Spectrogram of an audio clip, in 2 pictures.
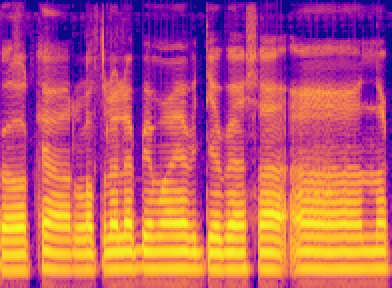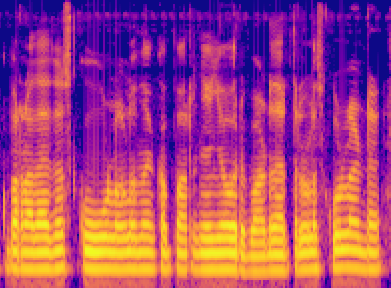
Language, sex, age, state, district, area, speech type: Malayalam, male, 18-30, Kerala, Kozhikode, urban, spontaneous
